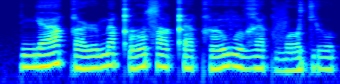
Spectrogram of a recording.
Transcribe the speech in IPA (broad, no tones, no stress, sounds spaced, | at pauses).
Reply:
nʲ a q ə˞ m ɛ qʼ ɔ̃ sˤ a qʼ i qʰ õ v õ ʁ ɛ q v ɔ tʲ o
